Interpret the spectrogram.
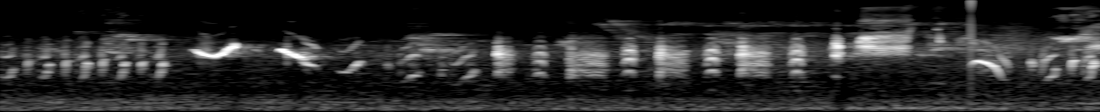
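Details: Caged long-tailed shrike in full song with borrowed canary, fighting sparrow and kapas tembak phrases; clear looping whistles and slurred notes blend into dense rapid chattering and twittering, with a low hum behind.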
